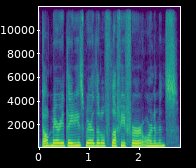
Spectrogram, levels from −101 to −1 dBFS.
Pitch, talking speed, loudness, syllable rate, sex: 225 Hz, 170 wpm, -14 LUFS, 5.2 syllables/s, female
